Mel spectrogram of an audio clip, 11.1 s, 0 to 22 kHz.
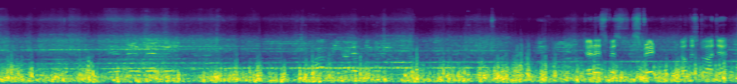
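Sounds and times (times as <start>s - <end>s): steady train whine: 0.0s - 11.0s
train wheels rumbling on rails: 0.0s - 11.0s.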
